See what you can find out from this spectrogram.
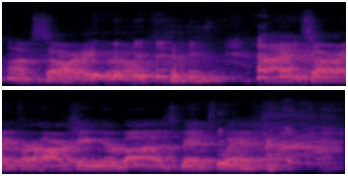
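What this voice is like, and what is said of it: Flat monotone apology. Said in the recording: “Do you find my monotone?”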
